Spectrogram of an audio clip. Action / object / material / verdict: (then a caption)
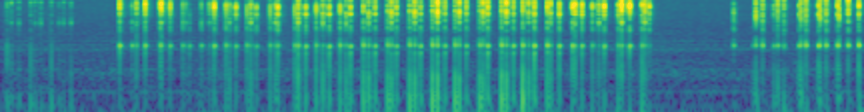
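tap / plastic screw lid on a small glass jar / plastic / none. A green plastic handled lid screwed onto a small empty glass jar is tapped with fingertips and nails on the lid top and handle. The result is a quick, irregular stream of short, dry clicks and taps with bright high edges and almost no ring. The sound pauses briefly near the start and again just before the end.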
